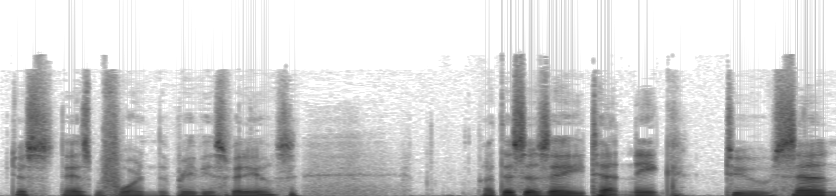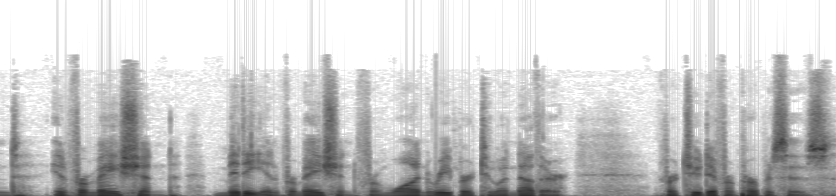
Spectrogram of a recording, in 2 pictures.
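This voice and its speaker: A man giving an unscripted software tutorial in a methodical, technical way with halting phrasing, close on a USB microphone. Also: on the low side, no echo. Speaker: tutorial presenter.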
